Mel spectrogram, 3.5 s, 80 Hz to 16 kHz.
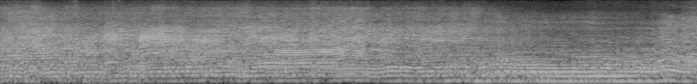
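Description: KZ2 racing karts at the CIK Trophy of New Zealand scream past on track, a loud, continuous high-revving two-stroke buzz with wavering pitch throughout.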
